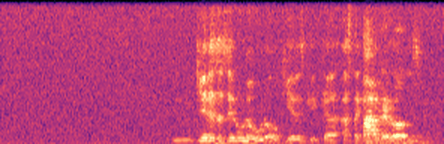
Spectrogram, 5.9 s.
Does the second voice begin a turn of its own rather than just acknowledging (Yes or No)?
Yes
